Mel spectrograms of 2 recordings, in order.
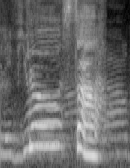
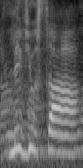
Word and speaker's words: Leviosa: C'est Leviosa. Et pas Leviosa.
